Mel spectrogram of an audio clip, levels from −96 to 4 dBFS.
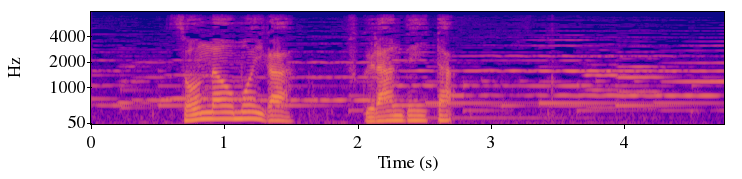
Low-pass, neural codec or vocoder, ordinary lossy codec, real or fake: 7.2 kHz; none; none; real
